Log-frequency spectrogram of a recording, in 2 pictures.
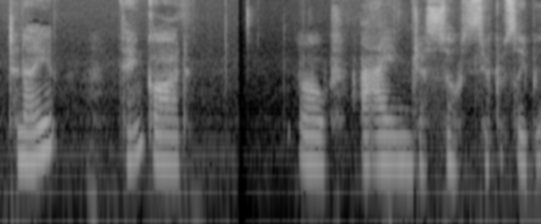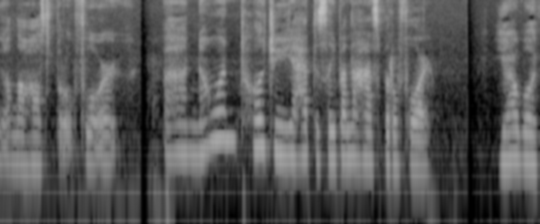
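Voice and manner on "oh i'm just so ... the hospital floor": whispered complaint. Acted. Griping in hospital room.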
